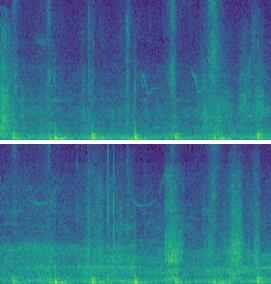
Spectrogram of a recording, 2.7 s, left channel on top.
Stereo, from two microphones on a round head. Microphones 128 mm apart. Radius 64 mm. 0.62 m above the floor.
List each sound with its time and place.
0.1 s running footsteps: 10° left (ahead or behind), 0.9 m; by 2.6 s 30° left (ahead or behind), 1.2 m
